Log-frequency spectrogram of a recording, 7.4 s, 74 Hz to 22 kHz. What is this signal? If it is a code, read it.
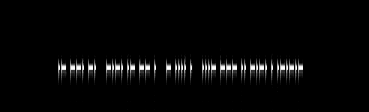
Morse code, heard as a keyed tone, about 40 wpm, 700 Hz. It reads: AGN CAME THE VOICE.
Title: Sentences from Top 500 Words and Abbreviations 40wpm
